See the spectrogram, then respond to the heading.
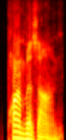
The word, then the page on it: Parmesan: American English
